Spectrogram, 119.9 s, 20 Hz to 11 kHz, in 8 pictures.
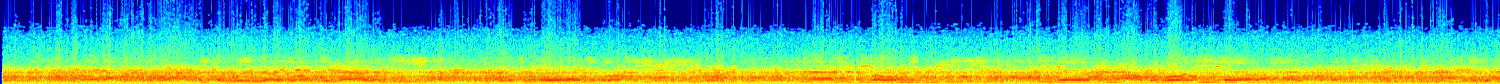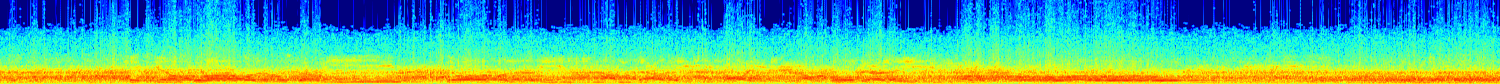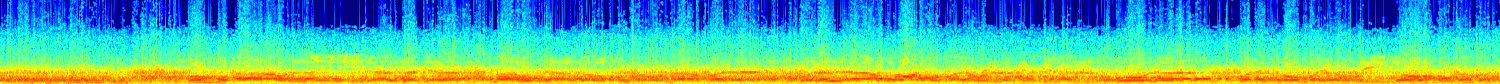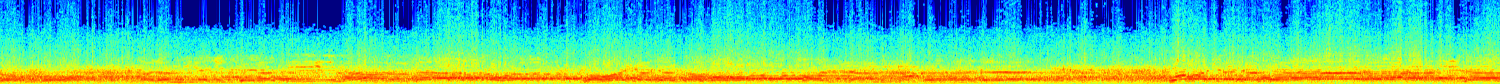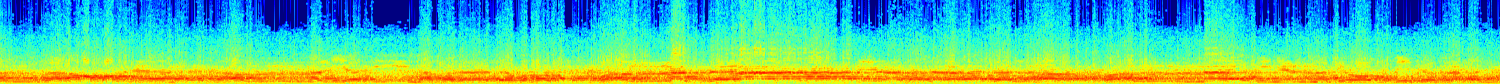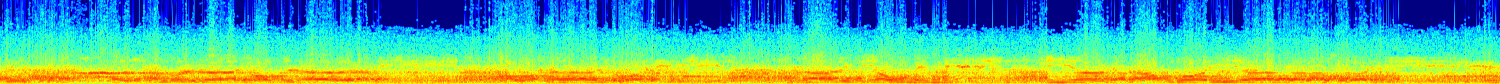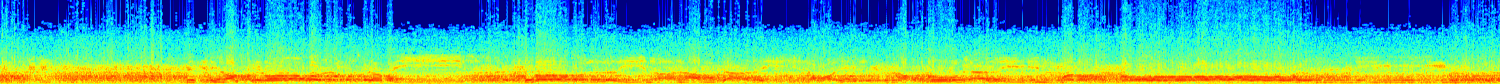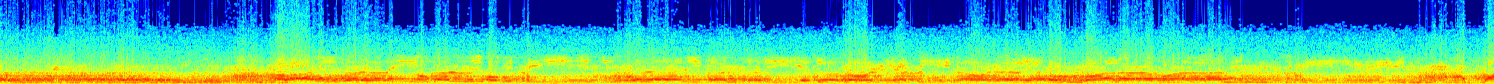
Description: صلاة المغرب عام 1400هـ سورتي الضحى و الماعون كاملة | maghrib prayer Surah Ad-Duha and Al-Ma'un > 1400 🕋 > الفروض - تلاوات الحرمين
